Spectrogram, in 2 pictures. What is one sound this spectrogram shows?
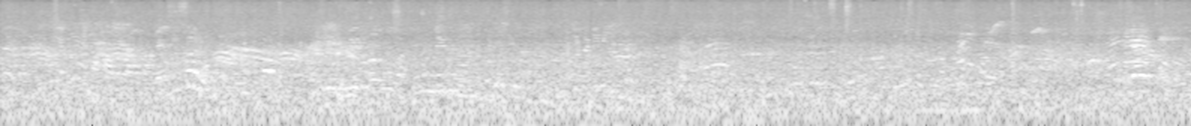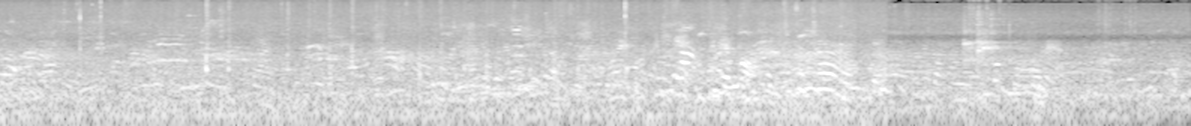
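Small birds chirp and twitter busily nearby.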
